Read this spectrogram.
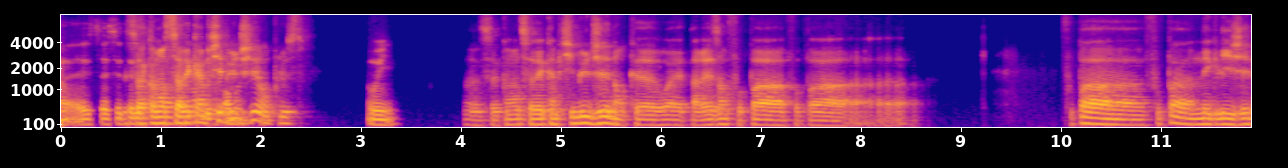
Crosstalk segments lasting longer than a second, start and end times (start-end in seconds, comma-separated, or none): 0.6-1.9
